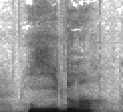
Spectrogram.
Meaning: 1. meal 2. eating 3. food
- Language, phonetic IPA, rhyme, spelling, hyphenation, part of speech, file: Czech, [ˈjiːdlo], -iːdlo, jídlo, jí‧d‧lo, noun, Cs-jídlo.ogg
